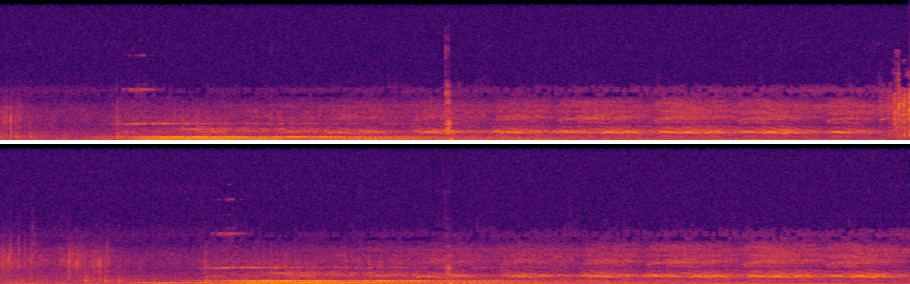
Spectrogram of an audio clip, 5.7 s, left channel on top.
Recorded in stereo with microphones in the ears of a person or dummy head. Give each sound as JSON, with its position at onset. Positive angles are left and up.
{"t": 2.8, "sound": "hammering", "side_deg": 35}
